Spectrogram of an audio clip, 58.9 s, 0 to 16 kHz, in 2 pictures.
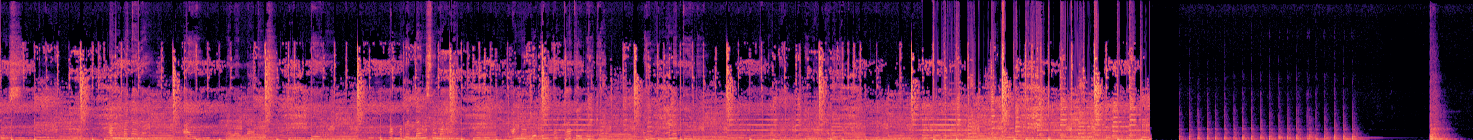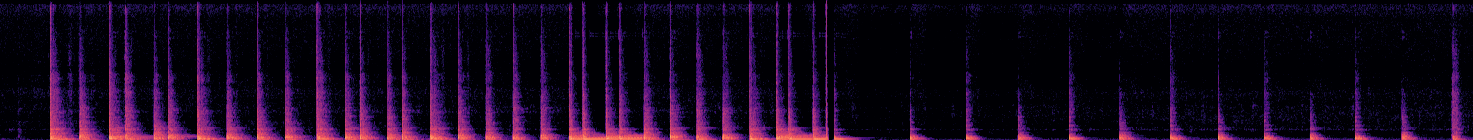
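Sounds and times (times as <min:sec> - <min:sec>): hand drum beating: 0:23.6 - 0:27.5, 0:30.5 - 0:46.6, 0:47.7 - 0:48.0, 0:48.8 - 0:49.1, 0:49.8 - 0:50.2, 0:50.8 - 0:51.2, 0:51.8 - 0:52.2, 0:52.9 - 0:53.2, 0:53.8 - 0:54.1, 0:56.6 - 0:56.9, 0:57.5 - 0:57.8.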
